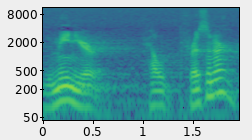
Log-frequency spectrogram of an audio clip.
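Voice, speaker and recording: A man playing an earnest, anxious, lovestruck gentleman in a radio drama, with a stammering, dramatic delivery. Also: deep voice, sing-song, moderate pace, roomy sound, long reverb tail, slight background noise, rough recording. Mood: tender concern. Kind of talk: radio drama acting, journal narration and dialogue.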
